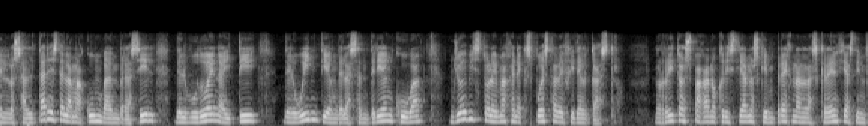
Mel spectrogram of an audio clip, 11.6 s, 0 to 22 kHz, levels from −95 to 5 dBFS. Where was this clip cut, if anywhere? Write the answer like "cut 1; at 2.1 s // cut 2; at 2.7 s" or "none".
cut 1; at 4.5 s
